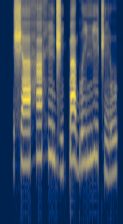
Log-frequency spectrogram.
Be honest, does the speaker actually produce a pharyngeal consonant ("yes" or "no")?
no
